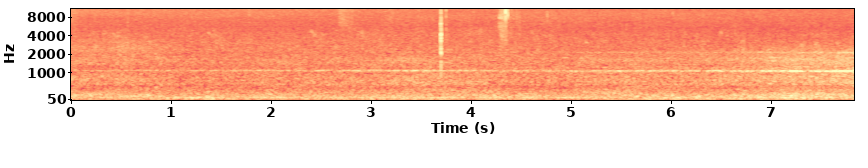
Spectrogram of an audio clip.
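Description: Boeing 777's twin turbofan engines climbing out after takeoff: a steady low rumble with a high whine held on one pitch, slowly growing louder toward the end.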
